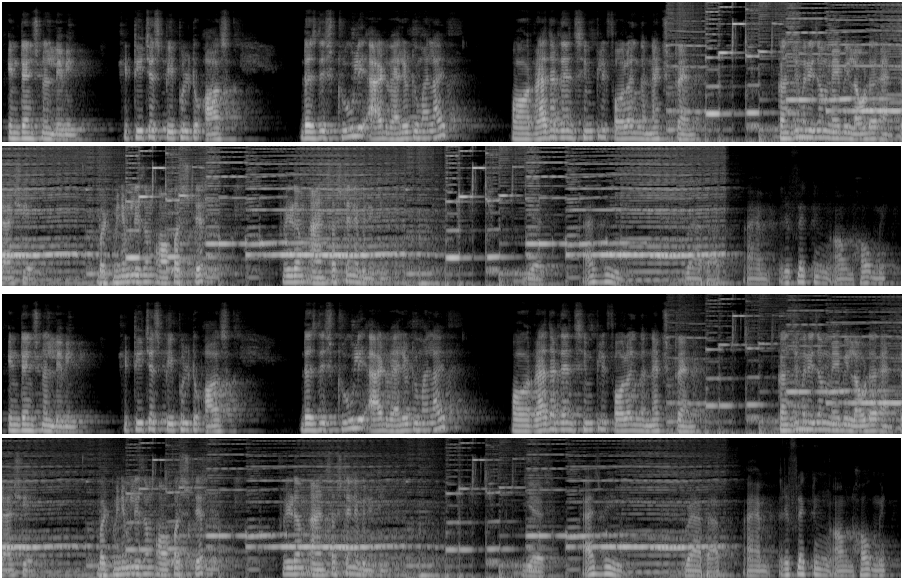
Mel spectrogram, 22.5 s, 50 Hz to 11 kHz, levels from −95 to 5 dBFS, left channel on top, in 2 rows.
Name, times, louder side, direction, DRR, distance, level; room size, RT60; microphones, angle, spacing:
voice 1, 0.1-1.0 1.5-2.8 3.7-5.6 6.4-8.7 9.7-11.7 12.4-13.9 14.1-14.2 14.8-16.1, left 1 dB, 10° left, 1 dB, 1.3 m, -30 dB
sound 1, 8.3-20.3, left 5 dB, 55° left, 1.7 m, -31 dB
voice 2, 17.7-18.1 18.5-19.1 19.7-20.2 20.5-22.3, right 3 dB, 60° right, 9 dB, 0.9 m, -35 dB
28.5 x 26.0 x 4.1 m, 0.88 s
head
